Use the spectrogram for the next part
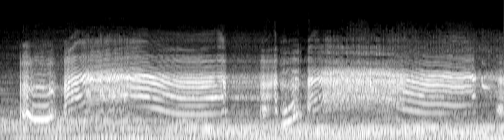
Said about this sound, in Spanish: Era el llanto de un niño. Tuve que tapar mis oídos para no escuchar nada porque estaba aterrada.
